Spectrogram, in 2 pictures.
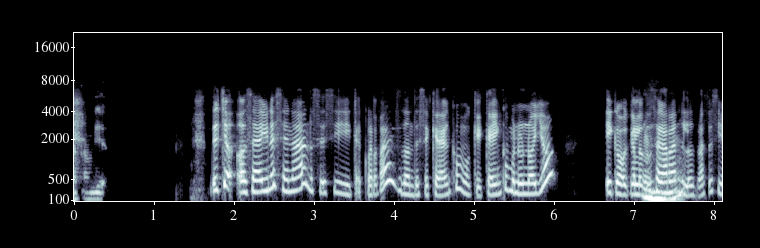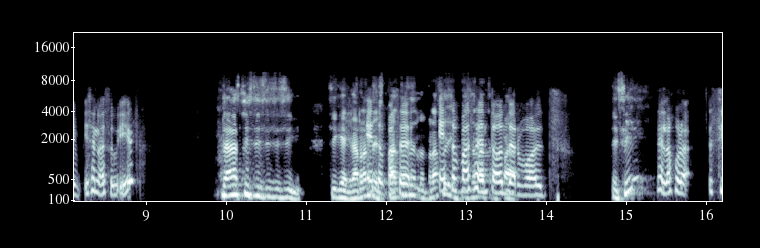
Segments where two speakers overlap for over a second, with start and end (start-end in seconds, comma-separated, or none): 11.7-13.6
